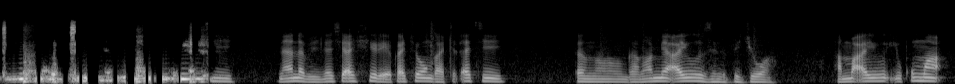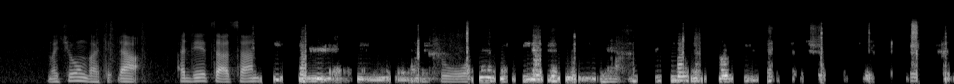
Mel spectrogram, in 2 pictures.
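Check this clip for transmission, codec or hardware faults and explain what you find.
Two related echo-control faults are audible in this speech recording, both tied to the far end of a call bleeding into the microphone path. The band tops out near 8 kHz, consistent with call microphone processing.

Other side's voice leaking through occurs from 0.0 to 2.1 s, from 12.07 to 17.83 s, and from 18.17 s to the end at 19.1 s. A second voice sits under the talker. In the first two stretches it is somewhat louder than the talker, and in the last it is roughly level with them. The likely cause is a loudspeaker on the talker's device playing the far side back into its own microphone, with the echo canceller leaving a residual that gets transmitted along with the near speech.

Speech suppressed in double talk shows at 0.37 to 2.17 s, 12.11 to 13.85 s, 14.26 to 14.37 s, 14.99 to 17.15 s, and 17.96 s to the end. 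Each of these overlaps the leaked voice. During these spans the talker's level collapses, by something like 30 dB in the first and a deep 40 dB or so in most later ones, while the brief 14.26 s dip is shallower. This is likely the canceller failing to separate near speech from echo and attenuating both together.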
